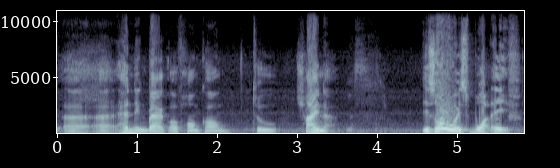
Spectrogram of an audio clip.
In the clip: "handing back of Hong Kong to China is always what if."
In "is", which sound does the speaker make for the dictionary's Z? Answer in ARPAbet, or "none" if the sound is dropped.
S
